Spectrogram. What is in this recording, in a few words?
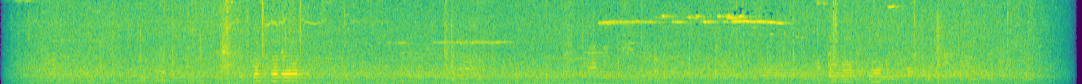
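Miami City ambience; Google Earth VR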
